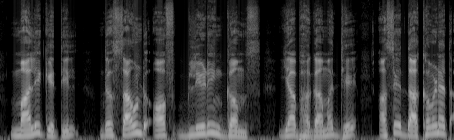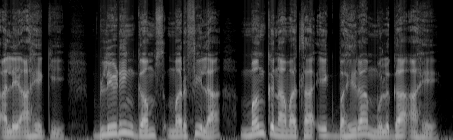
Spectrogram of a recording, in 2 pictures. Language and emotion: Marathi, neutral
